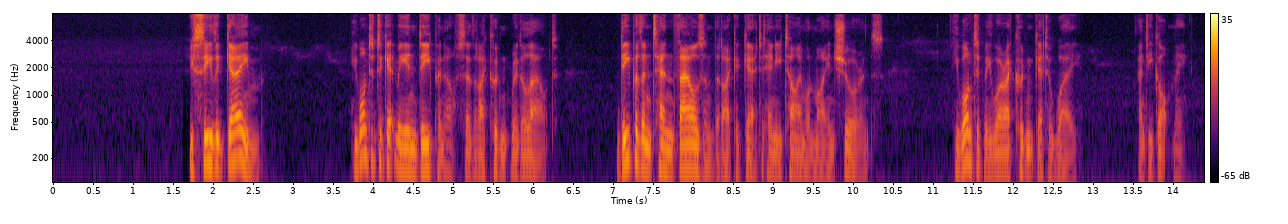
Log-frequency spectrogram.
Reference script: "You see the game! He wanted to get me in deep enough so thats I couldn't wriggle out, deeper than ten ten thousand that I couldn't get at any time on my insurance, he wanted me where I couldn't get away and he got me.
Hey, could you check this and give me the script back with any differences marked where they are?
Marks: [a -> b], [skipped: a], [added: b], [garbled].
"You see the game! He wanted to get me in deep enough so [thats -> that] I couldn't wriggle out, deeper than ten [skipped: ten] thousand that I [couldn't -> could] get at any time on my insurance, he wanted me where I couldn't get away and he got me.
